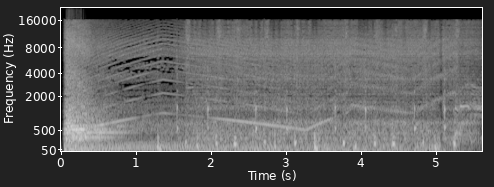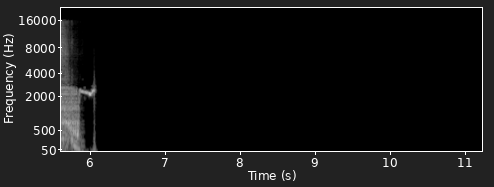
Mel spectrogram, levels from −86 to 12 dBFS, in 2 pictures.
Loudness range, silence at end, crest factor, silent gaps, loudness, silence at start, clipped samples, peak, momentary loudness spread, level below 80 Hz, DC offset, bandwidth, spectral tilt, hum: 11 LU; 5.2 s; 18 dB; none; -15 LUFS; 0 s; under 0.1%; 0 dBFS; 8 LU; -30 dBFS; under 0.1%; 16.5 kHz; -3.5 dB/octave; none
